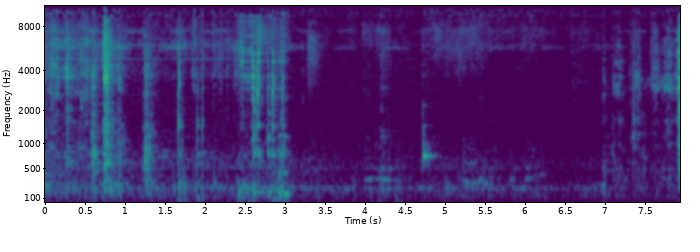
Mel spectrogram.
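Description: A spoon stirs cornstarch and milk in a pan, giving quiet irregular scrapes and light clinks against the metal, closer and busier early on, then sparser over a faint background.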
